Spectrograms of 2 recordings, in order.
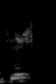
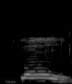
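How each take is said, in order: First: जे said short and clipped, vowel not stretched; short जे, the mistake to avoid; wrong way. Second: जे with the ए वाई vowel drawn out long; long drawn-out जे, the right way; stretched vowel. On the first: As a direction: say जे quickly the wrong way. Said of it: "गलत". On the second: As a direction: pull out the vowel in जे. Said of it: "इसको लंबा खींचना है". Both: Shown as a demonstration.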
